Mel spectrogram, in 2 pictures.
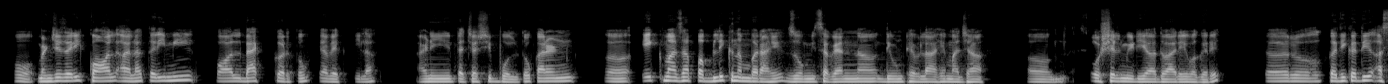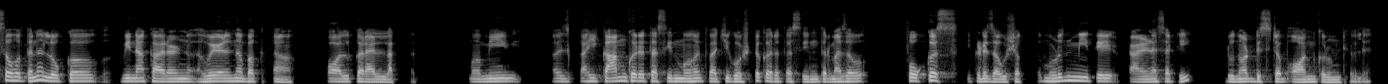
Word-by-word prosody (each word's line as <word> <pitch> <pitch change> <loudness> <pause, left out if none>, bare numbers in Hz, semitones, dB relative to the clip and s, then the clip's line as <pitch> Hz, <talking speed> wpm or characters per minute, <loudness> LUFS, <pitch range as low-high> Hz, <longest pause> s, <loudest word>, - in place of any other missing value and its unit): हो. 135 -5 -3
म्हणजे 145 +3 +3
जरी 165 +2 +4
कॉल 160 +1 +3
आला 155 0 +2
तरी 170 0 +2
मी 195 +4 +2 0.2
कॉल 145 0 -1
बॅक 150 0 +2
करतो 140 -1 -2
त्या 140 - -2
व्यक्तीला 125 +1 -4 0.5
आणि 135 0 +2
त्याच्याशी 130 +2 0
बोलतो. 120 +2 0
कारण 145 +2 +3 0.3
अ, 140 - -3 0.3
एक 175 +1 +2
माझा 175 -1 +5
पब्लिक 165 +4 +3
नंबर 150 -5 +3
आहे 135 +5 +1
जो 135 0 +2
मी 130 0 +1
सगळ्यांना 130 0 +2 0.2
देऊन 130 0 +1
ठेवला 125 -2 +1
आहे 125 +2 -1
माझ्या 125 0 0 0.5
अ, 125 -1 -3 0.3
सोशल 155 -1 +1
मीडियाद्वारे 125 -3 +2
वगैरे. 115 -1 -1 0.5
तर 150 0 -1
अ, 145 0 -2
कधी-कधी 165 +3 +3
असं 190 - 0
होतं 170 -3 +2
ना, 200 - +3
लोकं 150 -2 +1 0.3
विनाकारण 140 -2 +2 0.2
वेळ 140 +1 +4
न 150 - +3
बघता 130 -3 -2 0.4
कॉल 130 -1 0
करायला 125 -2 +2
लागतात. 110 -2 -6 0.5
मग 130 0 -5
मी 140 0 +1 0.6
काही 145 +1 -1
काम 150 +3 +4
करत 155 -2 +2
असेन, 140 0 0
महत्वाची 140 +1 0
गोष्ट 135 +4 0
करत 135 -4 -1
असेन 125 -1 -2
तर 130 - +1
माझं 135 +2 +1
अ, - - -2 0.5
फोकस 165 +2 +1
तिकडे 135 +1 0
जाऊ 125 -2 +1
शकतो. 140 +4 -10
म्हणून 155 +5 +2
मी 170 -2 +3
ते 145 -1 +4 0.2
टाळण्यासाठी 130 +4 -1 0.4
डू 135 - +1
नॉट 135 +1 +2
डिस्टर्ब 130 +1 -1
ऑन 120 +1 +1
करून 115 -2 -1
ठेवलं 125 +3 -9
आहे. 125 +2 -12
140 Hz, 160 wpm, -22 LUFS, 130-150 Hz, 0.6 s, माझा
